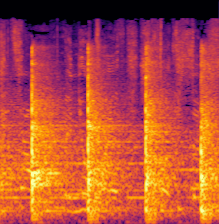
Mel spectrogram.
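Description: Hip-hop backing beat: a sharp snare or clap hit a little under twice a second, in a perfectly steady rhythm, over faint sustained tones.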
